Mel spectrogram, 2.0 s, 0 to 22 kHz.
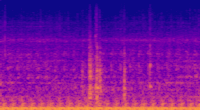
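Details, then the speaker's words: Kawasaki ZXR750 H1 four-cylinder, cold, just started after carb cleaning, not on choke, before balancing: uneven, lumpy, stumbling idle with some clatter; rough idle from unbalanced carburettors. "Okay, it sounds terrible just listening to it right now. But it starts."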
